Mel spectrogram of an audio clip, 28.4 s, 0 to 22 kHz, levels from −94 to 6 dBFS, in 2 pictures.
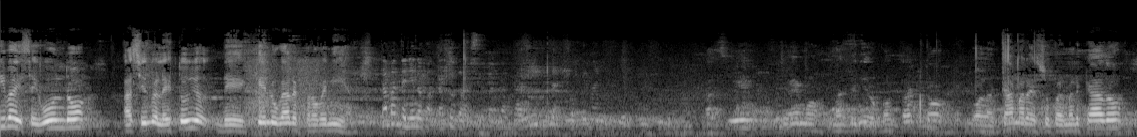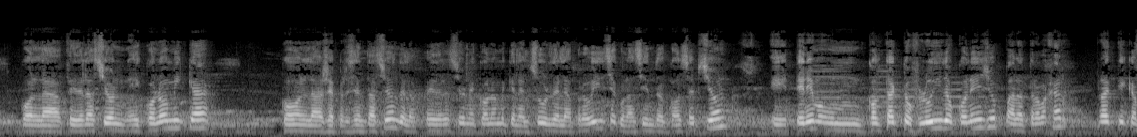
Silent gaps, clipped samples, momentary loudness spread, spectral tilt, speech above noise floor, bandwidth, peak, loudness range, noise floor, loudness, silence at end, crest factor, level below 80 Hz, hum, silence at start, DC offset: none; under 0.1%; 20 LU; -5 dB/octave; 21 dB; 9 kHz; -4 dBFS; 13 LU; -44 dBFS; -23 LUFS; 0 s; 18 dB; -64 dBFS; none; 0 s; under 0.1%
